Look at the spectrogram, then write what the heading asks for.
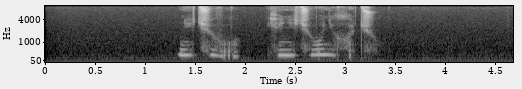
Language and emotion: Russian, sad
